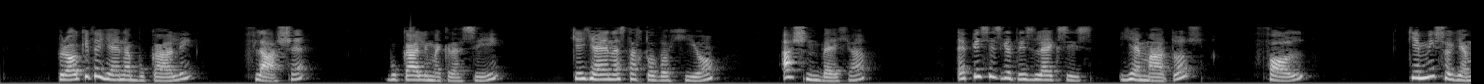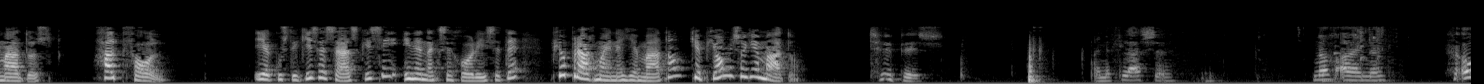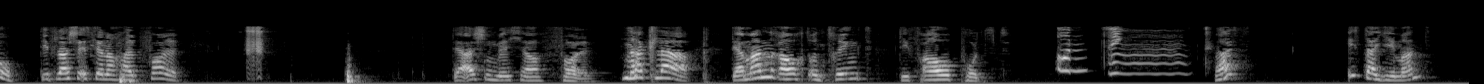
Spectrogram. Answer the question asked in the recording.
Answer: Το σταχτοδοχείο είναι γεμάτο, ένα μπουκάλι με κρασί είναι μισογεμάτο.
